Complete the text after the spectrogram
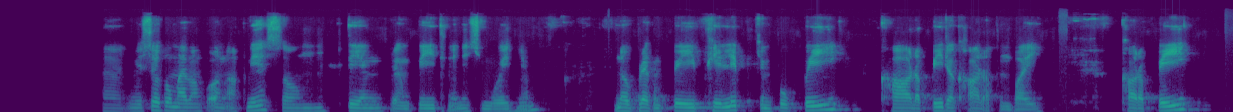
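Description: A man reads aloud steadily over an online call.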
